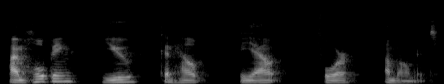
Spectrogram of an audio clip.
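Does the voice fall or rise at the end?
fall. The voice drops low at the end. The speaker calls it right. "lower your voice at the end. Drop your voice"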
